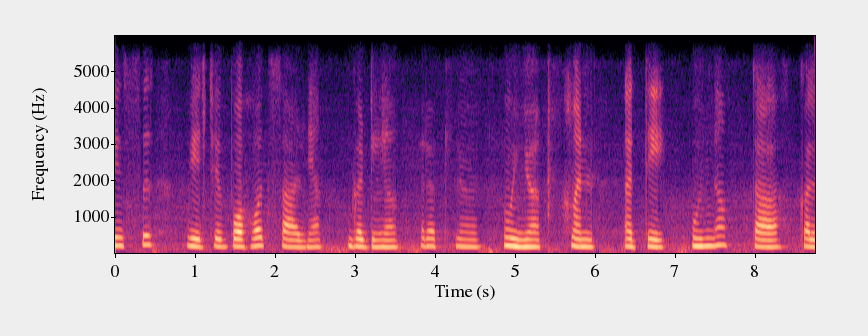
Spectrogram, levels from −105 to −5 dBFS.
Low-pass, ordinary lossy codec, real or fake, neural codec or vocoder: 5.4 kHz; Opus, 24 kbps; fake; codec, 16 kHz, 0.8 kbps, ZipCodec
